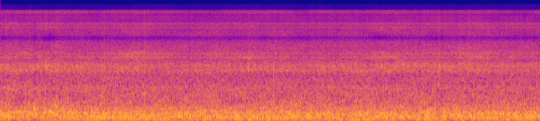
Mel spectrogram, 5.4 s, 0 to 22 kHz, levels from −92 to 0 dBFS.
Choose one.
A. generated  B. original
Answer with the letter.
A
